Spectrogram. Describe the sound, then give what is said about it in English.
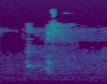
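A single sneeze, a quick sharp intake followed by a hissy burst, fairly soft, with nothing else but faint background noise around it. “Bless you.”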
